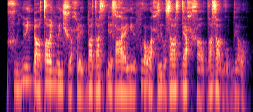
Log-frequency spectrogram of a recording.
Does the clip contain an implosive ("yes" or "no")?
yes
